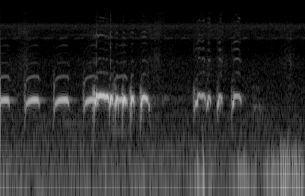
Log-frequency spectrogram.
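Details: Zebra dove (perkutut) calling to provoke an answer: three separate soft rising coos, a fast rolling trill, then a short broken phrase of clipped notes, with low murmuring background noise.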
